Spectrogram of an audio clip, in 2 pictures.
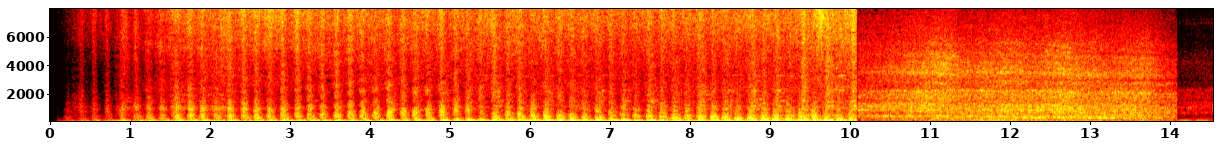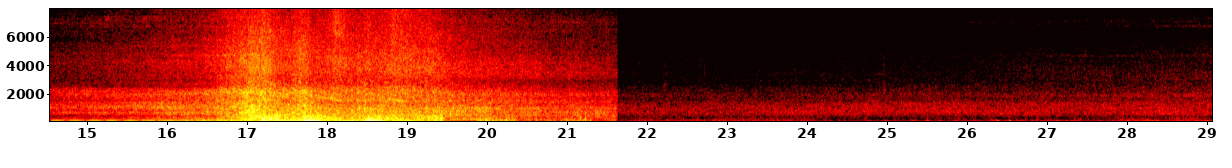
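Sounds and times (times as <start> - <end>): train wheels clattering: 0.1 - 10.1
diesel train running hum: 0.1 - 21.7.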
